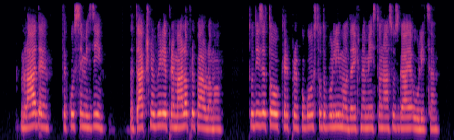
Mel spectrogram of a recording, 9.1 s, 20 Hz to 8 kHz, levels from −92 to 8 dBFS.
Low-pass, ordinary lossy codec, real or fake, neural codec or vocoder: 7.2 kHz; none; real; none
